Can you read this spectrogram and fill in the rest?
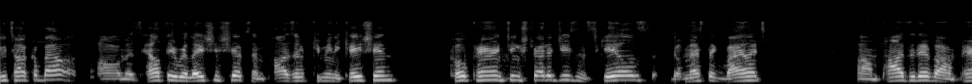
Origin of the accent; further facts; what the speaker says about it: Tuba City, Arizona, United States; It's just good to come back home because I'm from Tuba City. I went to school, you know, here from the elementary all the way through high school.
